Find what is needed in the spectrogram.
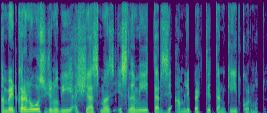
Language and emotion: Kashmiri, neutral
